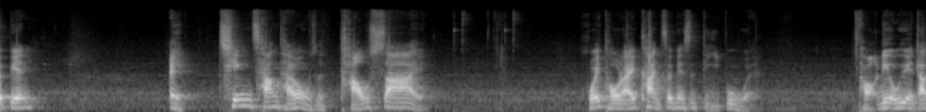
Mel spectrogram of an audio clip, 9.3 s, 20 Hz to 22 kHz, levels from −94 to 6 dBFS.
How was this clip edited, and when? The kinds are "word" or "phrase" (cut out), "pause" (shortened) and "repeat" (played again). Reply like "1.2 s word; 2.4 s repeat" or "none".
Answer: none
